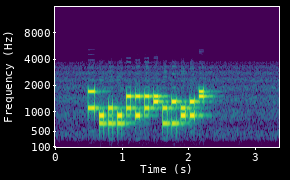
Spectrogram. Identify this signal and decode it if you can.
Multi-frequency trunk signalling (R1, as on North American trunks), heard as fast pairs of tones, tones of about 70 ms, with hum and room echo. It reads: KP 12198902435 ST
